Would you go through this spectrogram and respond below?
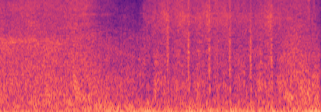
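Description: Loud, dense booming and crackling blasts as Indian Navy warships in the Arabian Sea fire anti-ship missiles and artillery guns during war games, a continuous roar with rapid overlapping reports.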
